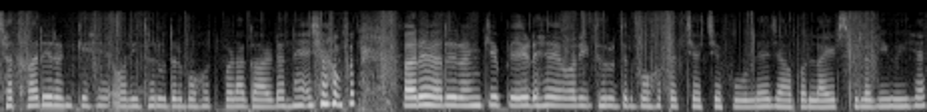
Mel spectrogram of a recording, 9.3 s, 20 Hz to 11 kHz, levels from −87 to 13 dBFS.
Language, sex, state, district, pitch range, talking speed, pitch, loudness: Hindi, female, Himachal Pradesh, Shimla, 205-230 Hz, 205 wpm, 220 Hz, -18 LUFS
